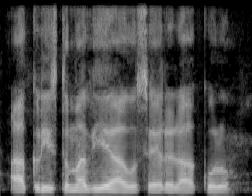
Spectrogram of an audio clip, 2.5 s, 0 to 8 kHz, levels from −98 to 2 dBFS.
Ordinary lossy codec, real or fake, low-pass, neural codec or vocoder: none; fake; none; codec, 16 kHz, 4 kbps, FreqCodec, larger model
